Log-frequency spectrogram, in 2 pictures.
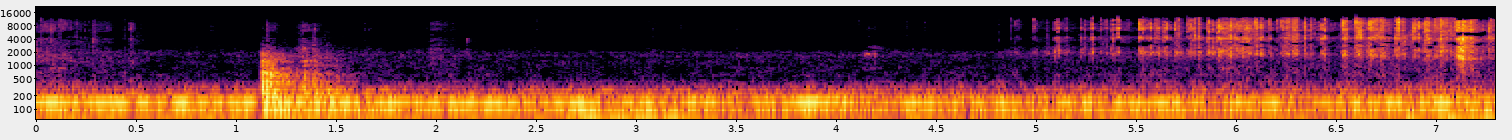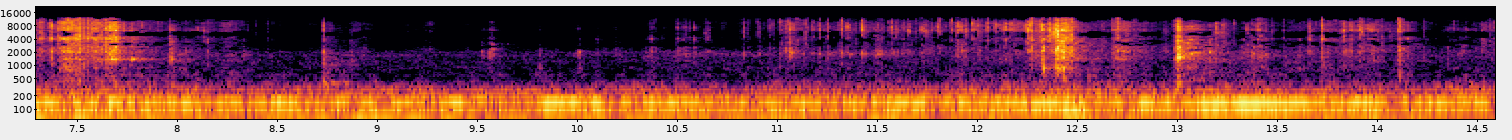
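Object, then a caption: Bar of soap. A small box-cutter blade scrapes across the scored face of a solid, hand-sized, dry pale green bar of soap held in one hand, tearing off crumbly shavings. Bright, crackly scratching comes in longer bursts over a steady low hum, with a sharp scrape standing out near the end.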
